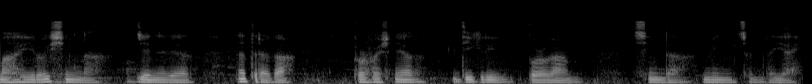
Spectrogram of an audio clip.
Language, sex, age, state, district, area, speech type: Manipuri, male, 18-30, Manipur, Kangpokpi, urban, read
